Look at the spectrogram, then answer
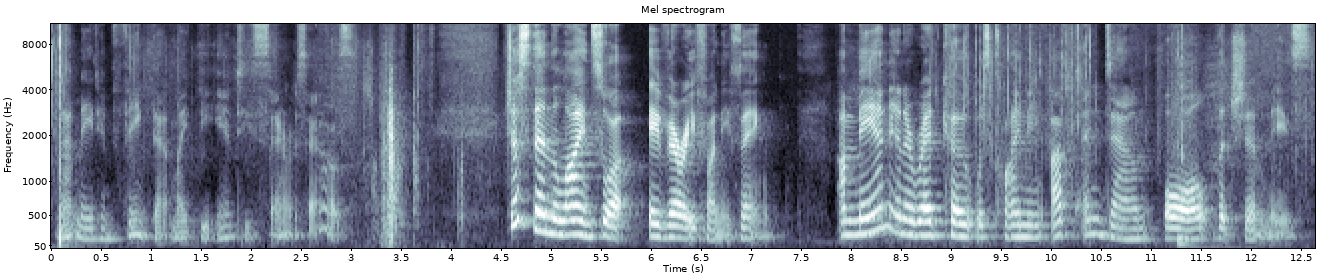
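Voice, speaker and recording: Female storyteller, 60s, fairly low pitch, very unhurried, expressive read-aloud with conversational asides to young listeners. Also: gravelly. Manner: expressive, explains pictures, asks listeners questions. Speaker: library storyteller reading picture books to children. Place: library activity room, indoors.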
